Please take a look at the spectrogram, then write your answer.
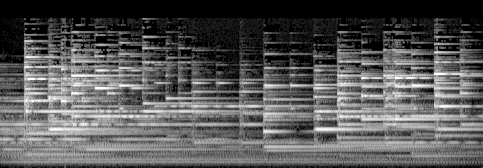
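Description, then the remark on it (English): Carillon bells in Bird Park, Richmond, ring out a tune, a steady run of struck notes overlapping as each one lingers and decays, fairly loud and full, with no voices. “Bolt says Bird Park will host a number of carillon concerts this year, with both guest players and Richmond's own carilloner Lawrence Robinson.”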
